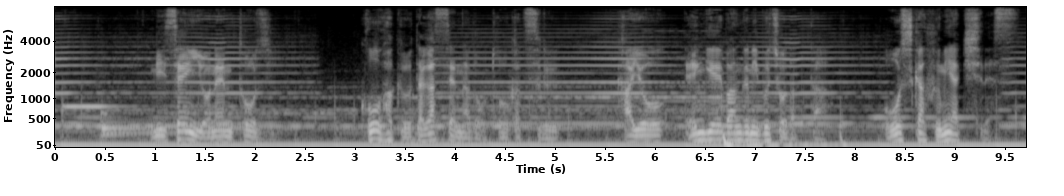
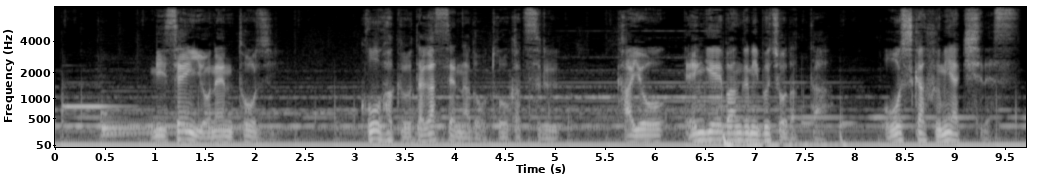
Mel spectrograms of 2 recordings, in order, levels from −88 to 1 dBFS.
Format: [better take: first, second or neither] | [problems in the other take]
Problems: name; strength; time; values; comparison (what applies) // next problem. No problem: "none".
second | background sound (Bowed string instrument); 12 dB below the speech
